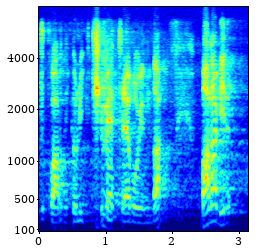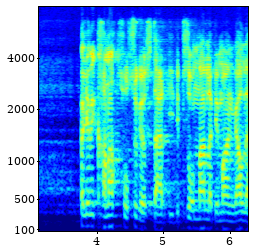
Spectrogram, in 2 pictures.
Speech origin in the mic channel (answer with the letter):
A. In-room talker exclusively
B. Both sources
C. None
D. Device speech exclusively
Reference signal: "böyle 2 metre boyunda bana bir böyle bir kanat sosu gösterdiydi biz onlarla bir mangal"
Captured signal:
D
